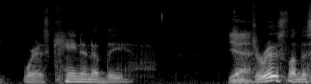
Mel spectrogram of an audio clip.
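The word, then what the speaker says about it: Canaan: a i n whereas Canan of the Jerusalem is c a n a n right so they're spelled differently but there the same word phonetically anyway so the point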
